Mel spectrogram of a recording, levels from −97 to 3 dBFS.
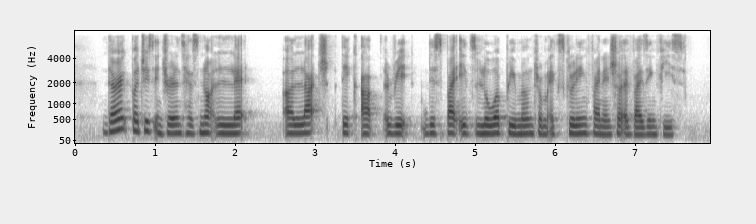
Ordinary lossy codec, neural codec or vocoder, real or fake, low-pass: none; codec, 16 kHz, 8 kbps, FunCodec, trained on LibriTTS, 25 frames a second; fake; 7.2 kHz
